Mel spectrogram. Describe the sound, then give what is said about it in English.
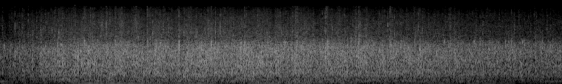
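Audience applause welcomes guests to a show, a steady, dense wash of clapping that holds at an even loudness throughout. “Duval Nation, please rise to your feet and welcome to the show”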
